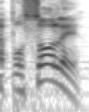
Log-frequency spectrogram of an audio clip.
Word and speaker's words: pozole: But have you ever tried pozole? Is that how you pronounce it? – Yeah, pozole.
